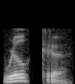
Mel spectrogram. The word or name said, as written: Rilke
